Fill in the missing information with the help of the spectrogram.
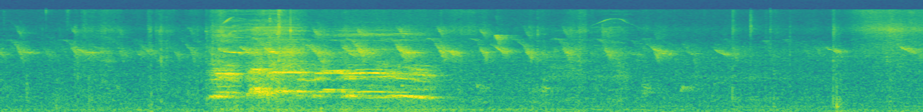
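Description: A rooster crows once, a single long call of a little over two seconds starting about two seconds in. Small birds chirp repeatedly, short high chirps several times a second.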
